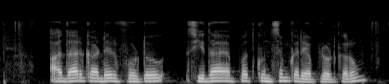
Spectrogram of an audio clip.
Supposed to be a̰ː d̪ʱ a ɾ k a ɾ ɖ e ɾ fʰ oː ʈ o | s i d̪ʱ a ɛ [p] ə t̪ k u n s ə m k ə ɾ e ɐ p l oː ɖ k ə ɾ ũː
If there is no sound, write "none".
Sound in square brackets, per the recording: p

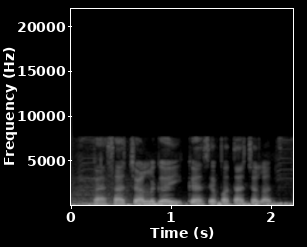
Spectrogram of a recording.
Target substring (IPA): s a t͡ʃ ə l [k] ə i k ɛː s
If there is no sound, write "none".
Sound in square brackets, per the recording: ɡ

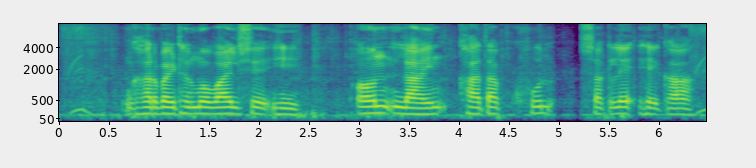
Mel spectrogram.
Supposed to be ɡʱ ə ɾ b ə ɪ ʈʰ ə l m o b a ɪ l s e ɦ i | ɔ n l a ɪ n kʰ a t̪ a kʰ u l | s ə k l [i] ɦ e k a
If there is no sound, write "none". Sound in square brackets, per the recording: e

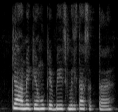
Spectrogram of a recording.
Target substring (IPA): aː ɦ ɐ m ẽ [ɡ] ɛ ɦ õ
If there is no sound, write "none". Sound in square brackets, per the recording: ɡ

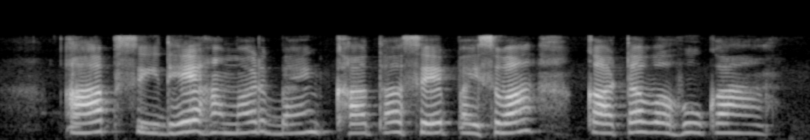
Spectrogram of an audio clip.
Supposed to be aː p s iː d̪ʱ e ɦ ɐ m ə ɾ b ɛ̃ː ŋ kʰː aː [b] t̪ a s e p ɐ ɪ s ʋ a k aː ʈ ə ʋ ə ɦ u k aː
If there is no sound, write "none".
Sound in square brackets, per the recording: none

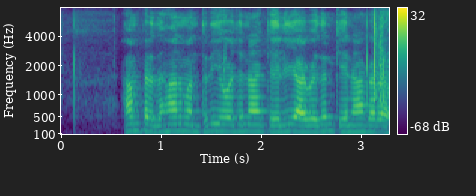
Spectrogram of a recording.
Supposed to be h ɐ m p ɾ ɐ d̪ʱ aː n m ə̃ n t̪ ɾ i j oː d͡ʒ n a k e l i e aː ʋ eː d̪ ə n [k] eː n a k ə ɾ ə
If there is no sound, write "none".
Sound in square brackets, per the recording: k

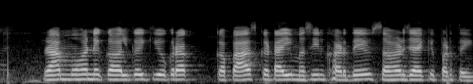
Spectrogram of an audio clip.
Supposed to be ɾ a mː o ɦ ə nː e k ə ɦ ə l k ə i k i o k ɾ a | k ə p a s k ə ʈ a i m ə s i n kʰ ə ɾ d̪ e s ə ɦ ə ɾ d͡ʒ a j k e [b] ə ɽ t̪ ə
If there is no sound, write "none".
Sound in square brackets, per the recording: p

